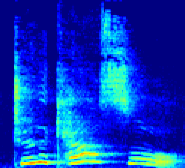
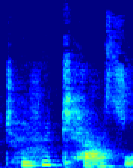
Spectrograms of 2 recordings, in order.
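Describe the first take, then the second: First: High, loud joyful shout. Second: Said in the usual way. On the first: Acted. Dory shouting her news to Mom, loud and high. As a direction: belt it out to the whole house. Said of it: "I shout". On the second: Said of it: "I say".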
